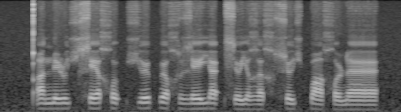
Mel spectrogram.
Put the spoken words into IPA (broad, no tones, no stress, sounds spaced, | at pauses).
qʼ æ n i ɭ y ç ɬ e χ u ʔ ç ø p ø χ ɮ e j æ ʔ s ø j ʁ i χ ɬ ø ç p ɑ χ o ɳ æ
